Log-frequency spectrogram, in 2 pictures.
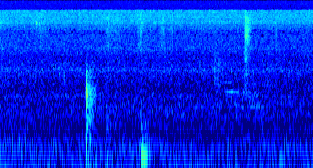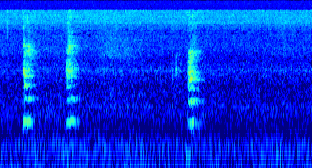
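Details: Ginger cat sitting by a window, watching birds, gives three short, quiet chirping calls with a ringing harmonic tone, spaced roughly half a second to a second and a half apart, after a few faint clicks and rustles.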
